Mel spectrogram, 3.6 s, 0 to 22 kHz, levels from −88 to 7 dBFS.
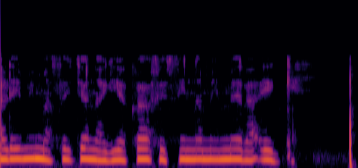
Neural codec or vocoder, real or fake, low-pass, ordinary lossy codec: none; real; 5.4 kHz; none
